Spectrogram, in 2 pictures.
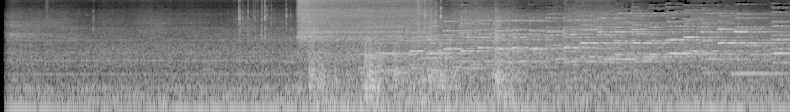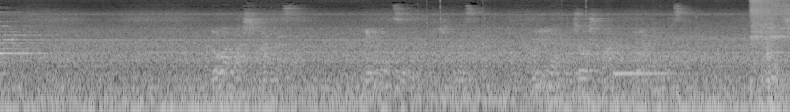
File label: train sounds; 有楽町線要町西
